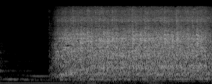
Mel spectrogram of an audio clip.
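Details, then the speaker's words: 1981 Honda C70 Super Cub with rebuilt starter, bench-wired with spark plug out: steady, even high whir without grinding as the starter spins the engine freely; normal cranking. "so if i go ahead and short pretending this is the starter switch you can hear that the starter is actually turning the motor over now"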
